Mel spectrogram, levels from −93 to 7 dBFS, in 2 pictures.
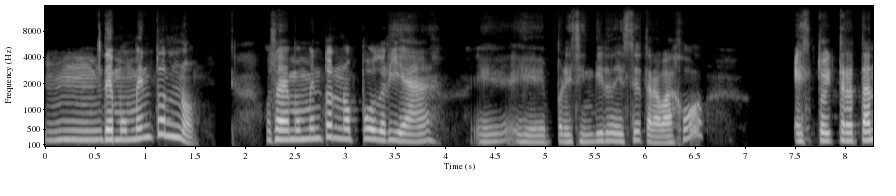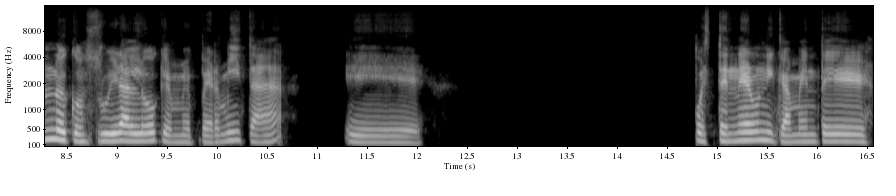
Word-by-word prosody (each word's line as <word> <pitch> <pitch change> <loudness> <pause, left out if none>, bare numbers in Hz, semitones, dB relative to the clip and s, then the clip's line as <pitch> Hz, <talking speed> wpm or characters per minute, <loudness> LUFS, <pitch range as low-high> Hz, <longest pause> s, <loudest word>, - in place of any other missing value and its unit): Mm, 230 +1 -4
de 240 0 +6
momento 260 +10 0
no, 310 -4 0 0.6
o 230 - -7
sea, 245 0 +7
de 235 - +7
momento 255 +5 0
no 255 -3 0
podría, 215 -5 0 0.3
eh 180 -2 -8
eh, - - -8
prescindir 190 +2 -5
de 200 -1 -1
este 220 +4 -5
trabajo. 165 +8 -1 0.9
Estoy 200 +1 +1
tratando 220 +4 +4
de 220 - +4
construir 195 0 +1
algo 200 +1 +3
que 195 -4 -4
me 170 0 -8
permita, 175 +1 -4 0.6
eh 165 -3 -7 2.7
pues, 205 -3 -4
tener 205 +2 +5
únicamente 185 -3 +1
200 Hz, 100 wpm, -23 LUFS, 180-230 Hz, 2.7 s, sea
